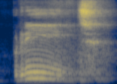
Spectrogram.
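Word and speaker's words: breeze: আর double E জেড ই এটা পড়তে হবে ব্রিজ বি আর ডাবল ই জেড ই শেষে যদি কোন ভায়োলের ই আসে তো ওটার উচ্চারণ হবে না শেষে কোন ভাওয়োলের ই আসলে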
